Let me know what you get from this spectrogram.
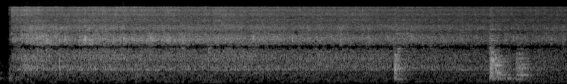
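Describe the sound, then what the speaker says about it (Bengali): Oil sizzles loudly from the first moment as salted, turmeric-coated raw banana slices hit the pan, with a couple of brief utensil clicks against the steady frying. "এবার নুন হলুদ মাখিয়ে রাখা কাঁচকলাগুলো ভেজে নেব।"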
